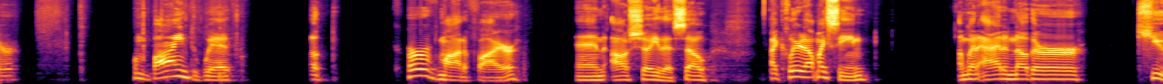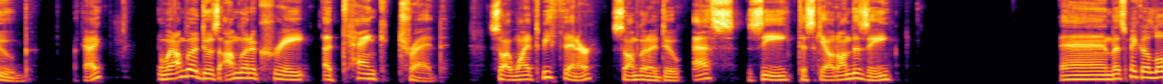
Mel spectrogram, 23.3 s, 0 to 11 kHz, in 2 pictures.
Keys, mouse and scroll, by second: 12.1-12.7 scroll up 4, 18.6 z, 20.1 click, 20.6-21.6 middle drag.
